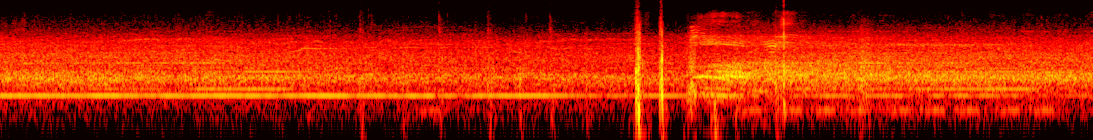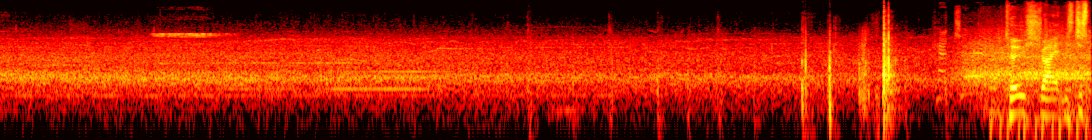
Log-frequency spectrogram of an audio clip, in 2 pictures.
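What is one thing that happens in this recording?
A stadium crowd murmurs steadily in the background.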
